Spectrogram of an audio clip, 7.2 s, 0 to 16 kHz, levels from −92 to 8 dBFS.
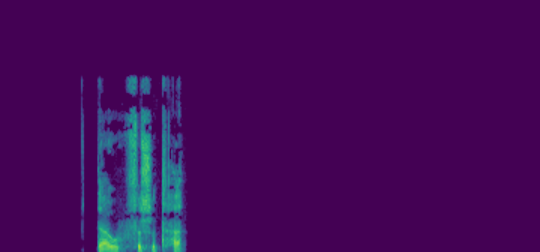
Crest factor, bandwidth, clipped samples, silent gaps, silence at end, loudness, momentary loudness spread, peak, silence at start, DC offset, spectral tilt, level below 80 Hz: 24 dB; 11.5 kHz; under 0.1%; none; 4.8 s; -17 LUFS; 4 LU; 0 dBFS; 1.3 s; under 0.1%; -3.5 dB/octave; -68 dBFS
